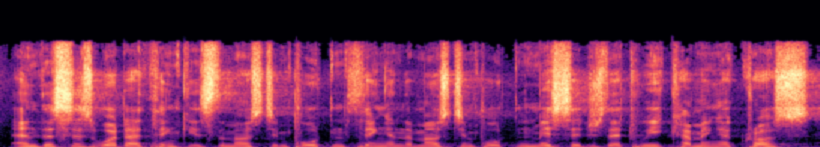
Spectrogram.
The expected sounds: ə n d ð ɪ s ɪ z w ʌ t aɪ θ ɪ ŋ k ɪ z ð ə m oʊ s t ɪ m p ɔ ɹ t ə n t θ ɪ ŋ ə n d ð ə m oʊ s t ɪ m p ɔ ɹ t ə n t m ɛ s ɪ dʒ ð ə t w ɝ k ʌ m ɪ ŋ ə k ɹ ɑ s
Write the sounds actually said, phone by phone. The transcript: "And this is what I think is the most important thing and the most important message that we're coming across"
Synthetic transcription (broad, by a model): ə n ð ɪ s ɪ z w ʌ t aɪ θ ɪ ŋ k ɪ z ð ə m oʊ s t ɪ m p ɔ ɹ t n θ ɪ ŋ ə n ð ə m oʊ s t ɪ m p ɔ ɹ t n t m ɛ s ɪ dʒ ð ə t w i k ʌ m ɪ ŋ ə k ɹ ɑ s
